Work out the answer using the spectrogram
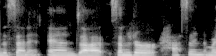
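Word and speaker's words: Hassan: was happening in the Senate and uh Senator Hassen am I saying it right yes from out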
